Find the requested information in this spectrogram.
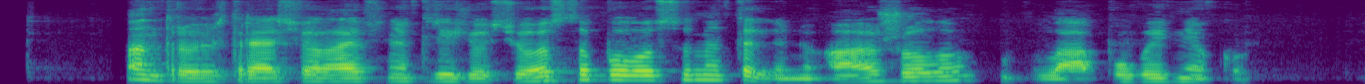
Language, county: Lithuanian, Kaunas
